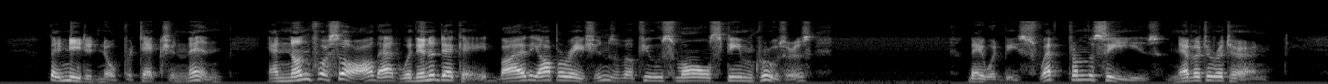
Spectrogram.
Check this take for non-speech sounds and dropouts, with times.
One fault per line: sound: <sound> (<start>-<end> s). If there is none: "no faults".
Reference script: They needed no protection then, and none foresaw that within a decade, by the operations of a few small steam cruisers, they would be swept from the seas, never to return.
no faults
